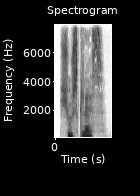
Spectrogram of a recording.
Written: sjusglas

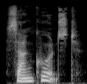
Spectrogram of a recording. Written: sangkunst

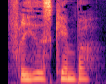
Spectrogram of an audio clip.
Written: frihedskæmper

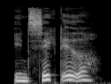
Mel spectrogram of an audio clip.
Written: insektæder

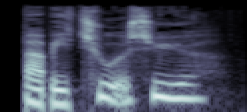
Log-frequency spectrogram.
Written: barbitursyre

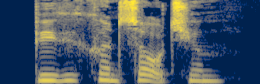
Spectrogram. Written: byggekonsortium

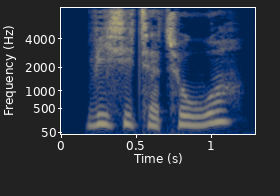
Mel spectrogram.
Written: visitator

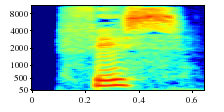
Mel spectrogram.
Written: fez

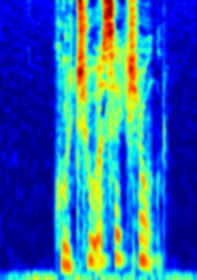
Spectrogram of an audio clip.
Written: kultursektion

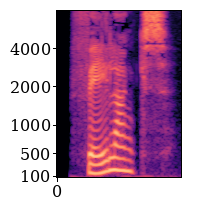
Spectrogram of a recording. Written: falanks

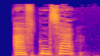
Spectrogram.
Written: aftensang

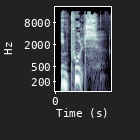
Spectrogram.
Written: impuls

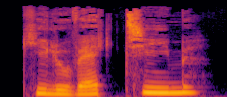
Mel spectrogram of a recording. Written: kilowatttime

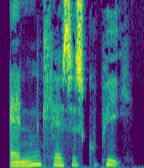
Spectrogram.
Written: andenklasseskupé

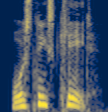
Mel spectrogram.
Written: rustningsklædt

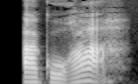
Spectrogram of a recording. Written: AGORAEN

